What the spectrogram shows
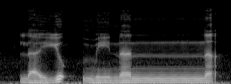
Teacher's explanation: حمزہ کو جھٹکے سے ادا کریں گے، نون مشدد پہ غنہ ضروری ہے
